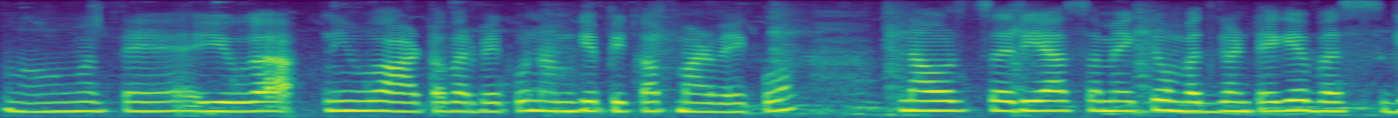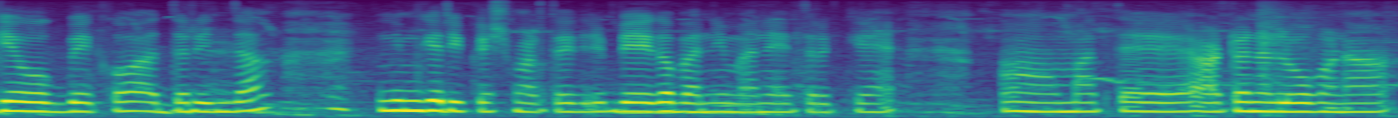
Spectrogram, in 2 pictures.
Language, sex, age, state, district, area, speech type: Kannada, female, 18-30, Karnataka, Kolar, rural, spontaneous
